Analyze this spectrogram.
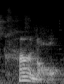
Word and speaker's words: colonel: Because we pronounce colonel as colonel.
